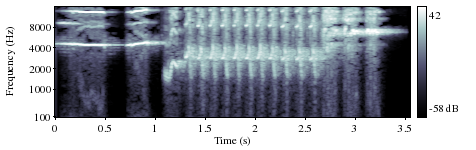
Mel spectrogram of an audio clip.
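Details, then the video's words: Oriental magpie-robin tutoring song: a long high steady whistle, a short break, then a dense pulsing trill of rich rattling notes that climbs in pitch and ends on a bright whistled tone. "MASTERAN KACER .MATERI FULL"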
